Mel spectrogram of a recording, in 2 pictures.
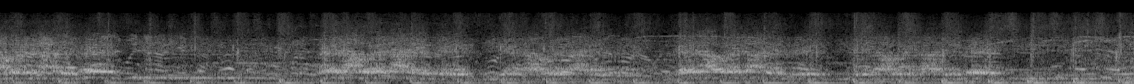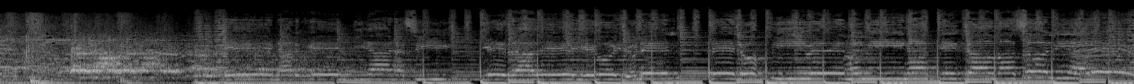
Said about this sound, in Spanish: En todo el país, desde Mar del Plata, Buenos Aires, Rosario, la Patagonia, incluso frente a la casa de la abuela de Messi, una multitud salió a la calle para celebrar la victoria de su selección frente a Croacia y el pase a la final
